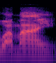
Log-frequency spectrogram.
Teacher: Waman, jadi wamai, bunyi N-nya hilang, melebur ke Y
